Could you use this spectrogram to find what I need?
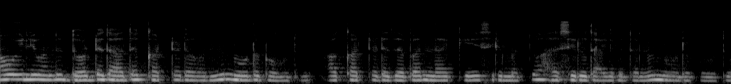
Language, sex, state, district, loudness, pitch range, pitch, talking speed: Kannada, female, Karnataka, Belgaum, -31 LUFS, 185-210 Hz, 195 Hz, 105 wpm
